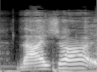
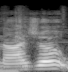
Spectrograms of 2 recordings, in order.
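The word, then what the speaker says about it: Nadji: Najah, as I'm saying his name right, it's spelled capital N, A as in girl, Apple, D-J-I, Rivera, was shot and killed last August in Tampa.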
